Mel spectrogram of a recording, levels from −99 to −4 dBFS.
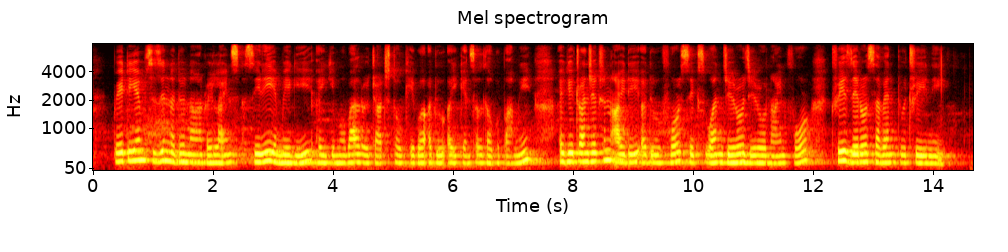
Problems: none marked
